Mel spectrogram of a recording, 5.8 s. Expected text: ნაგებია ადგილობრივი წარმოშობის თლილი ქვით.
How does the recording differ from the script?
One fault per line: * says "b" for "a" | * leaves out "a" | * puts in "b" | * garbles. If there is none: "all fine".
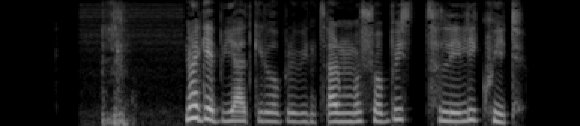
all fine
